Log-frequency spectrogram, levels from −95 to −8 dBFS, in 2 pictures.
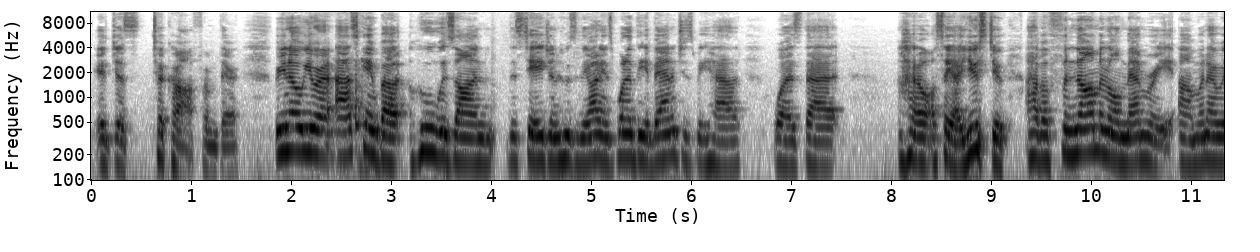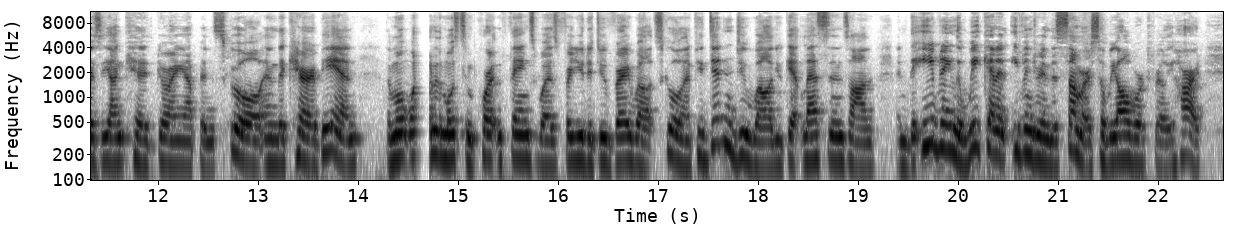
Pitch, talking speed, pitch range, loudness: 165 Hz, 260 wpm, 155-180 Hz, -17 LUFS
